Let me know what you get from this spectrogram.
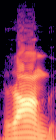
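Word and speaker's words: wrong: भी उच्चारण नहीं निकला जैसे डब्लू आर ओ एन जी रंग रंग रंग मतलब होता है गलत आर ओ एनज का तो साउंड निकला है ठीक है उच्चारण निकला है लेकिन डब्लू का नहीं निकला है ए एन एस डब्लू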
